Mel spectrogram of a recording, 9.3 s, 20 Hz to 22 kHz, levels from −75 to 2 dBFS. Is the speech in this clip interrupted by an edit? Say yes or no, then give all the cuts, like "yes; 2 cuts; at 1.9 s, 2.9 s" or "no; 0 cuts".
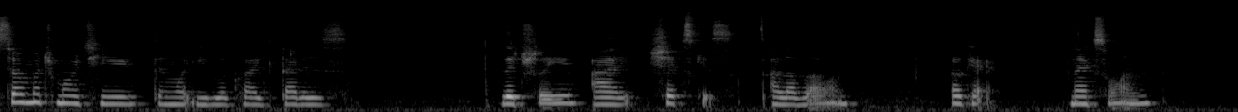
yes; 2 cuts; at 4.4 s, 6.6 s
